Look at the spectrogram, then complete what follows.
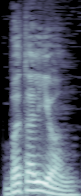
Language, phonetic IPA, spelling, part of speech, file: Russian, [bətɐˈlʲjɵn], батальон, noun, Ru-батальон.ogg
- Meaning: battalion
